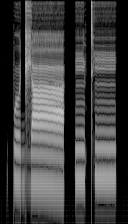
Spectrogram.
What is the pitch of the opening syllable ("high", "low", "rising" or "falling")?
low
